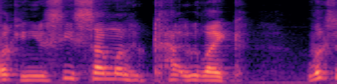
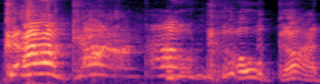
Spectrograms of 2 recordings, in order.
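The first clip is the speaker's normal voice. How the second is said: acted panic, choking cries, higher and louder; 11 semitones higher, 9 dB louder than usual. Voicing a stranger being choked: panicked choking cries. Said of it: "you just hear".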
